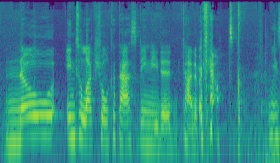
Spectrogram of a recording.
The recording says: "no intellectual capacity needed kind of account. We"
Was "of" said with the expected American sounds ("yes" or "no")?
yes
